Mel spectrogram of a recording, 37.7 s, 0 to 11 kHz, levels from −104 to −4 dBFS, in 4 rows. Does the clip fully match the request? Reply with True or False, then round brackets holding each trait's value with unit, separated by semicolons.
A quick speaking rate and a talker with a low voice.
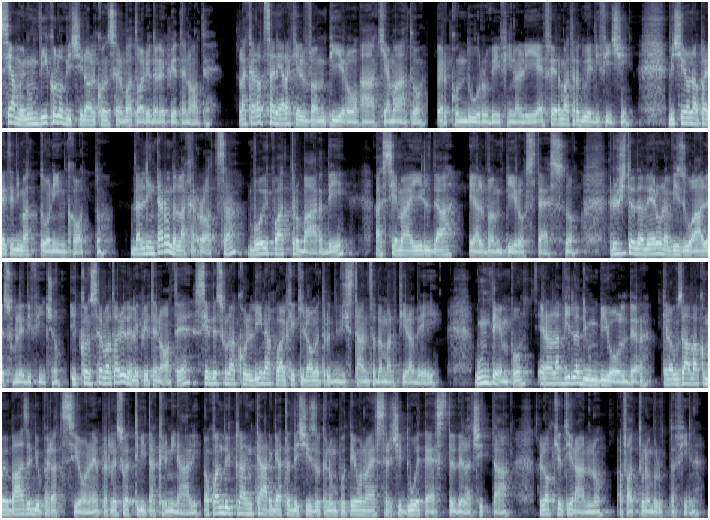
True (180 wpm; 115 Hz)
